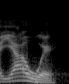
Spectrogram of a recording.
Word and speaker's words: Yahweh: Ese nombre se pronuncia Yahweh.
